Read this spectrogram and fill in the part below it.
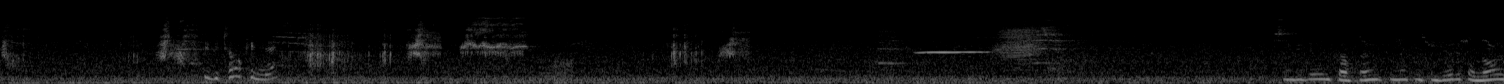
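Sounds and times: lyrebird mimicked calls: 0:01.6 - 0:05.8, 0:06.6 - 0:07.6, 0:08.8 - 0:10.9
clear single-pitch whistle: 0:09.0 - 0:10.0.

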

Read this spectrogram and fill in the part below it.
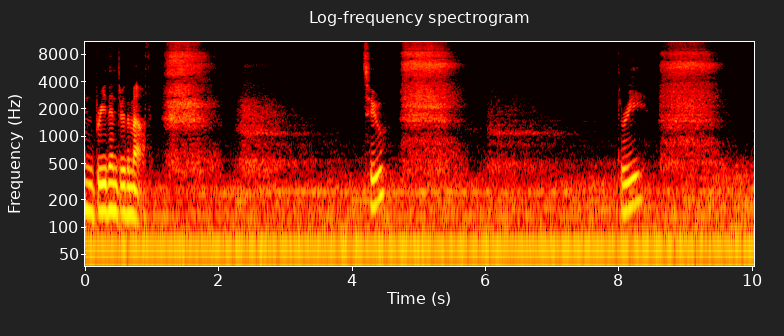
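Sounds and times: man inhaling deeply: 0:01.2 - 0:03.5, 0:04.7 - 0:07.2, 0:08.6 - 0:09.8.

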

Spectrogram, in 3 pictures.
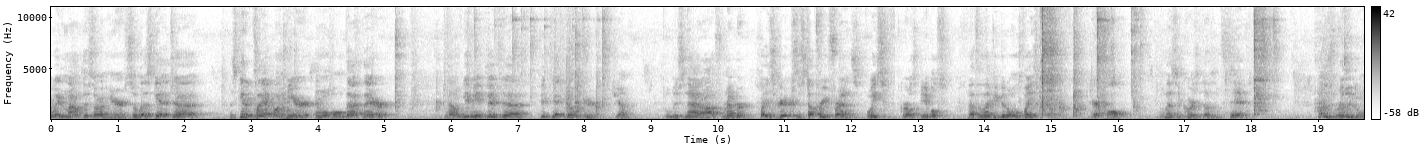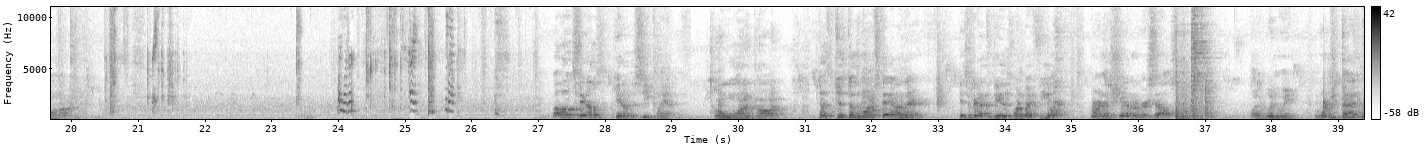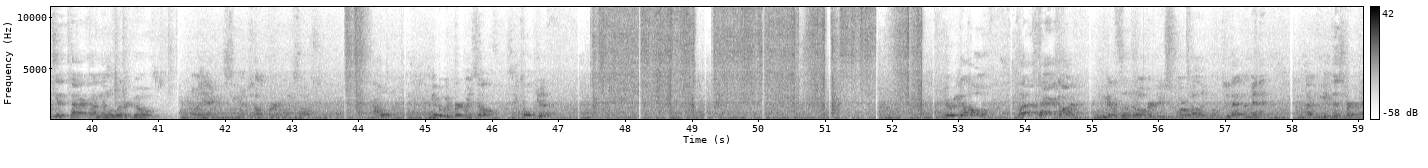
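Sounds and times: steady low hum: 0:00.0 - 0:59.0
metallic clinks and squeaks: 0:20.8 - 0:22.5, 0:23.9 - 0:26.6
welding arc crackling: 0:47.3 - 0:52.6.

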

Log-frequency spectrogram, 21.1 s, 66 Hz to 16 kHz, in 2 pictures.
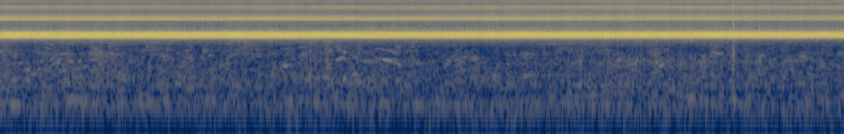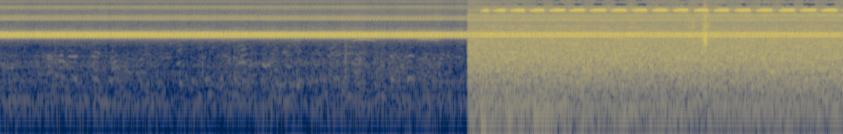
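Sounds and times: crickets trilling: 0:16.4 - 0:21.0.

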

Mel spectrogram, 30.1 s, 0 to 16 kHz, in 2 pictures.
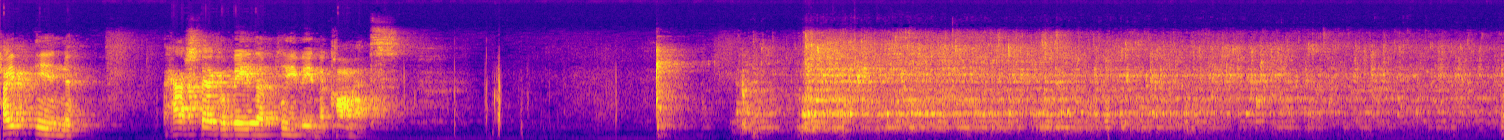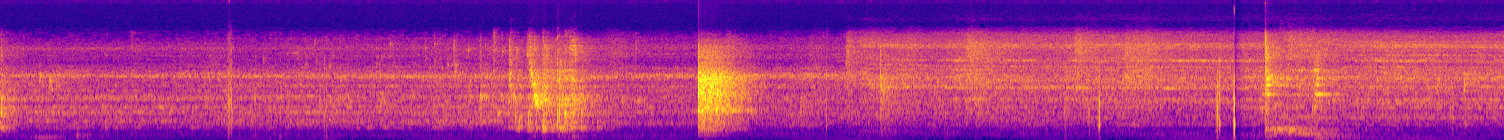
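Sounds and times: toilet flushing: 0:06.9 - 0:30.0
water hissing as bowl refills: 0:07.2 - 0:30.0.

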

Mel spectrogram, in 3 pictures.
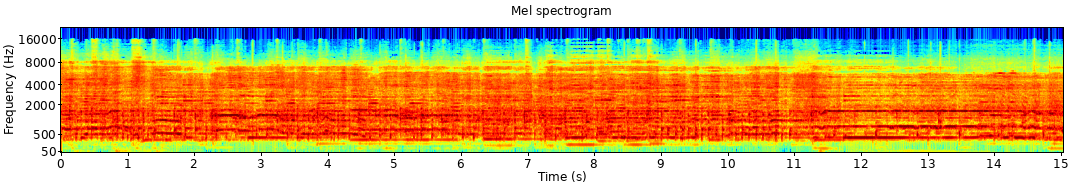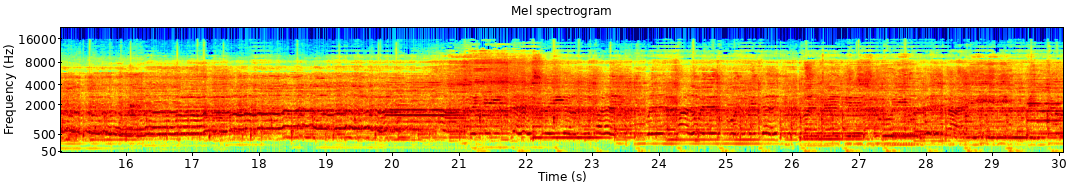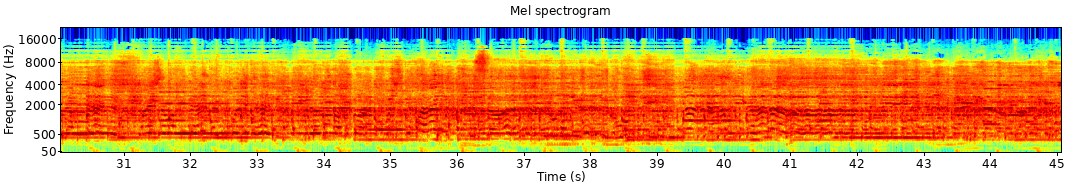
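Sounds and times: bass guitar: 0:00.0 - 0:45.0
keyboard: 0:00.0 - 0:45.0
live band music: 0:00.0 - 0:45.0
man singing into microphone: 0:00.0 - 0:45.0.

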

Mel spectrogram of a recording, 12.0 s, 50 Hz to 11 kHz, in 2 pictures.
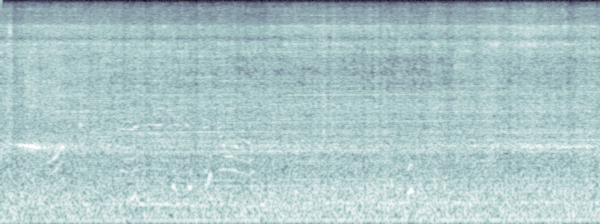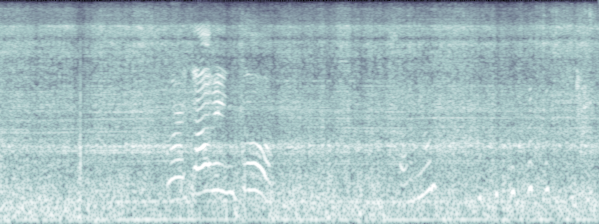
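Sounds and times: motorcycle engine running: 0:00.0 - 0:11.9
wind and road noise: 0:00.0 - 0:11.9.

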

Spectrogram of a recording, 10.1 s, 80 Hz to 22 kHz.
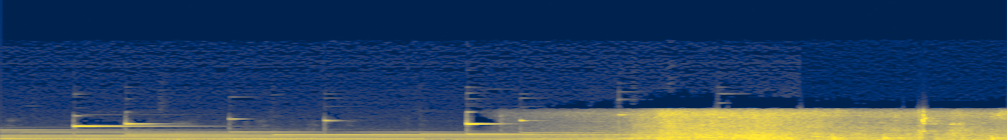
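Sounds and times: chime-like ringing tones: 0:00.0 - 0:07.9
steady hiss: 0:01.2 - 0:10.0.

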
